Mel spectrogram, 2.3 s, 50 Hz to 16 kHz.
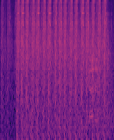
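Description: Rapid automatic gunfire in the ArmA 3 video game: a fast, steady string of loud shots that rattles on for about two seconds after a short quiet start.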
